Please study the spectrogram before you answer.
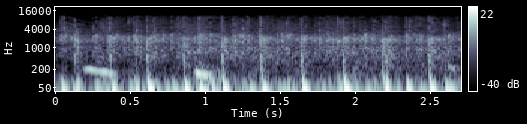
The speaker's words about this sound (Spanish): Voy a pedir otro aplauso para ella para que se venga un poco arriba.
